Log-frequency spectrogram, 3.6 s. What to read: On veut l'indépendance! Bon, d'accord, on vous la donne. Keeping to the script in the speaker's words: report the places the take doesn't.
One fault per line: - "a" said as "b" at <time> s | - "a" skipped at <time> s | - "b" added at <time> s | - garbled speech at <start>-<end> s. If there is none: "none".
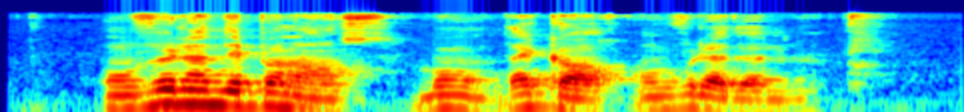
none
